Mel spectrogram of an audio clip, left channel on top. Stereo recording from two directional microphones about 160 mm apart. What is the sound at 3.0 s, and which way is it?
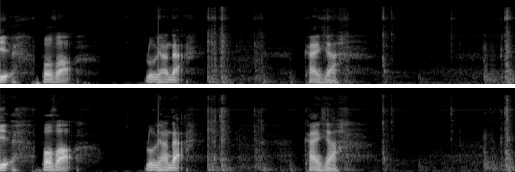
Speech, 20° right (ahead or behind).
